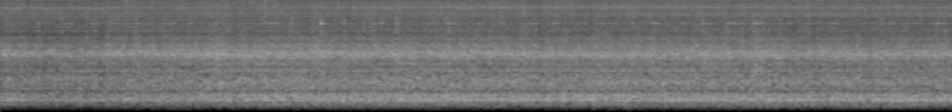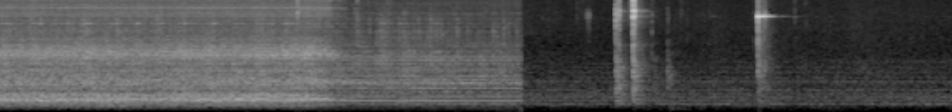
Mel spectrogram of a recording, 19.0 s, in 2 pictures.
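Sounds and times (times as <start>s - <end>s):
lathe cutting steel: 0.0s - 14.8s
lathe running: 0.0s - 14.8s
brief metallic ringing: 17.1s - 17.5s.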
